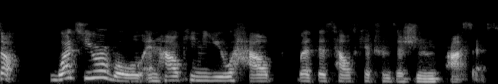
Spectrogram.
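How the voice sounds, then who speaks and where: A woman speaks loudly at a fairly low pitch and a fairly slow pace, her tone bright and sharp. Her pitch swings very widely, and the sound is dry and close with no echo. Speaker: lecturer on healthcare transition. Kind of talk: lecture. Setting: video call.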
